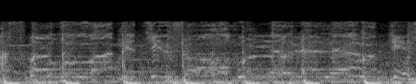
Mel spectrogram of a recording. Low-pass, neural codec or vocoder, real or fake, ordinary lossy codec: none; codec, 16 kHz, 2 kbps, FunCodec, trained on Chinese and English, 25 frames a second; fake; none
